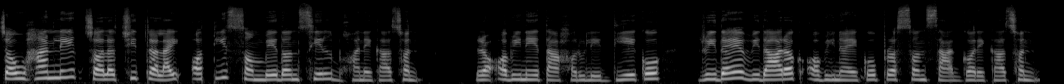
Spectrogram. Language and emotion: Nepali, neutral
